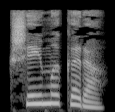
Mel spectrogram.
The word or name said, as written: ಕುಸುಮಾಕರ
